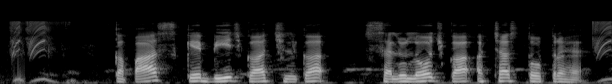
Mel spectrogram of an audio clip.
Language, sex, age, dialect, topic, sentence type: Hindi, male, 25-30, Hindustani Malvi Khadi Boli, agriculture, statement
